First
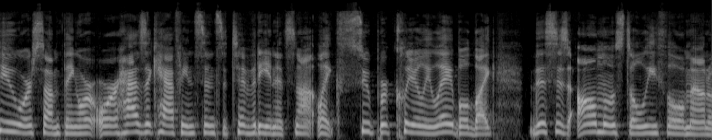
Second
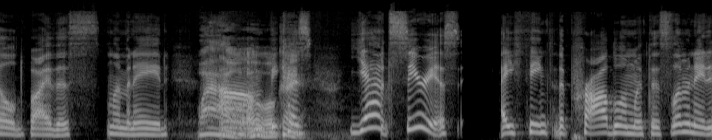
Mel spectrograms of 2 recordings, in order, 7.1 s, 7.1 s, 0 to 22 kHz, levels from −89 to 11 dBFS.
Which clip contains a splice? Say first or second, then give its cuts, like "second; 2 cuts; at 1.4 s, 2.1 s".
second; 2 cuts; at 3.8 s, 5.5 s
